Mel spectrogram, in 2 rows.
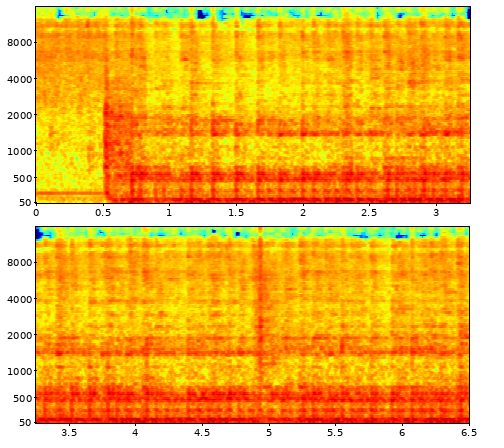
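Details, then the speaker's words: Outboard on a 1999 DuraCraft 1648 bass boat that sat at least 6 years, run on ethanol gas. Uneven, sputtering beat with missed pops instead of a clean drone; owner suspects a clogged carburetor jet. "she's a little sputter I let her run for a while and forward and you know wide open it sounds like it's missing a little bit I said it's probably a Clogg jet on one of them carburetors"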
